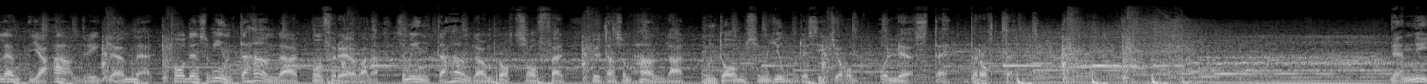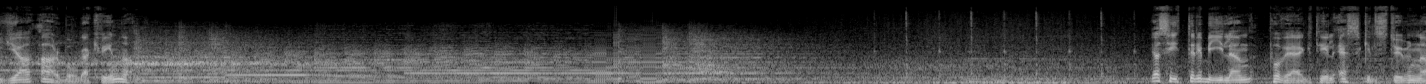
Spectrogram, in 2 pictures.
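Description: From 20.23 to 20.89 s the audio turns into a rigid, metallic buzz at 50 Hz, the robotic sound from repeated short buffers. It is likely caused by audio arriving too seldom, so a 20 ms stretch is looped over most of that span while the real signal is skipped.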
